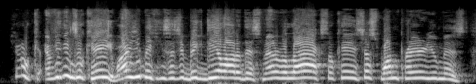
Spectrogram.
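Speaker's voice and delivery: high, light, dismissive tempter; coaxing devil voice. Acted. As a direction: devil soothing a sinner with false hopes, high. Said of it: "False hopes".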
